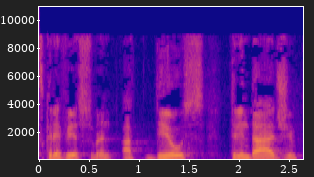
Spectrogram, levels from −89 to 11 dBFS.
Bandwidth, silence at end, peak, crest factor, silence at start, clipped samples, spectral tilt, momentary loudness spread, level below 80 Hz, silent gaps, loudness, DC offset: 9.4 kHz; 0.05 s; -6 dBFS; 20 dB; 0 s; under 0.1%; -5 dB/octave; 11 LU; -60 dBFS; none; -26 LUFS; under 0.1%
